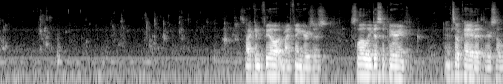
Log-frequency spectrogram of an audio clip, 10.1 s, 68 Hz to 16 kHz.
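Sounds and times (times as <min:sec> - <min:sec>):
small splashes and drips: 0:00.0 - 0:05.1, 0:08.1 - 0:08.8
hand stirring water: 0:00.0 - 0:05.2.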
